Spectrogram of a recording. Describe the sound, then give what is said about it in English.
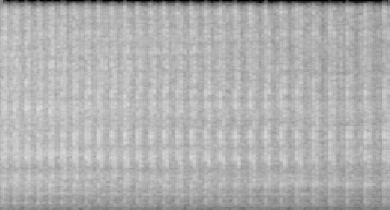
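A prize wheel spins, its pointer ticking against the pegs in a long, even run of many sharp, rapid clicks at a quick, steady pace. “Let's spin the wheel.”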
